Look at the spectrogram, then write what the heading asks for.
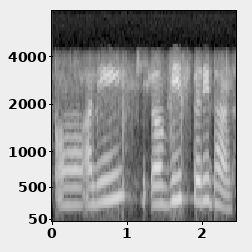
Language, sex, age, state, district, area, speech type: Goan Konkani, female, 18-30, Goa, Bardez, rural, conversation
